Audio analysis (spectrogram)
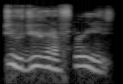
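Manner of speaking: retold alarm, voice lifted; imitated freaking out. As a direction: replay the friends' urgent warning. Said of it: "They were, like, freaking out".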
